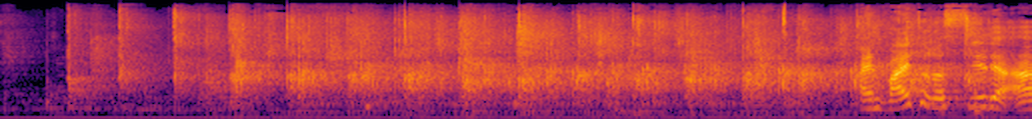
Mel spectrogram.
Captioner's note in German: Beifall SPD und DIE LINKE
